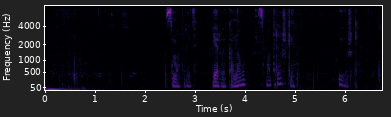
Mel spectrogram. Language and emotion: Russian, positive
